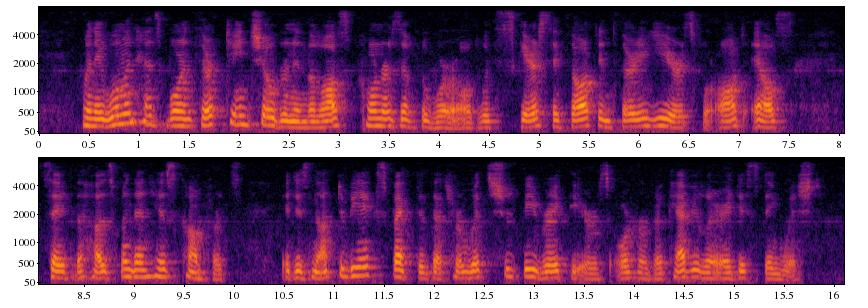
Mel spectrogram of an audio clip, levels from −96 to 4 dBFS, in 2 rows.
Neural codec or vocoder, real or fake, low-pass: none; real; 7.2 kHz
